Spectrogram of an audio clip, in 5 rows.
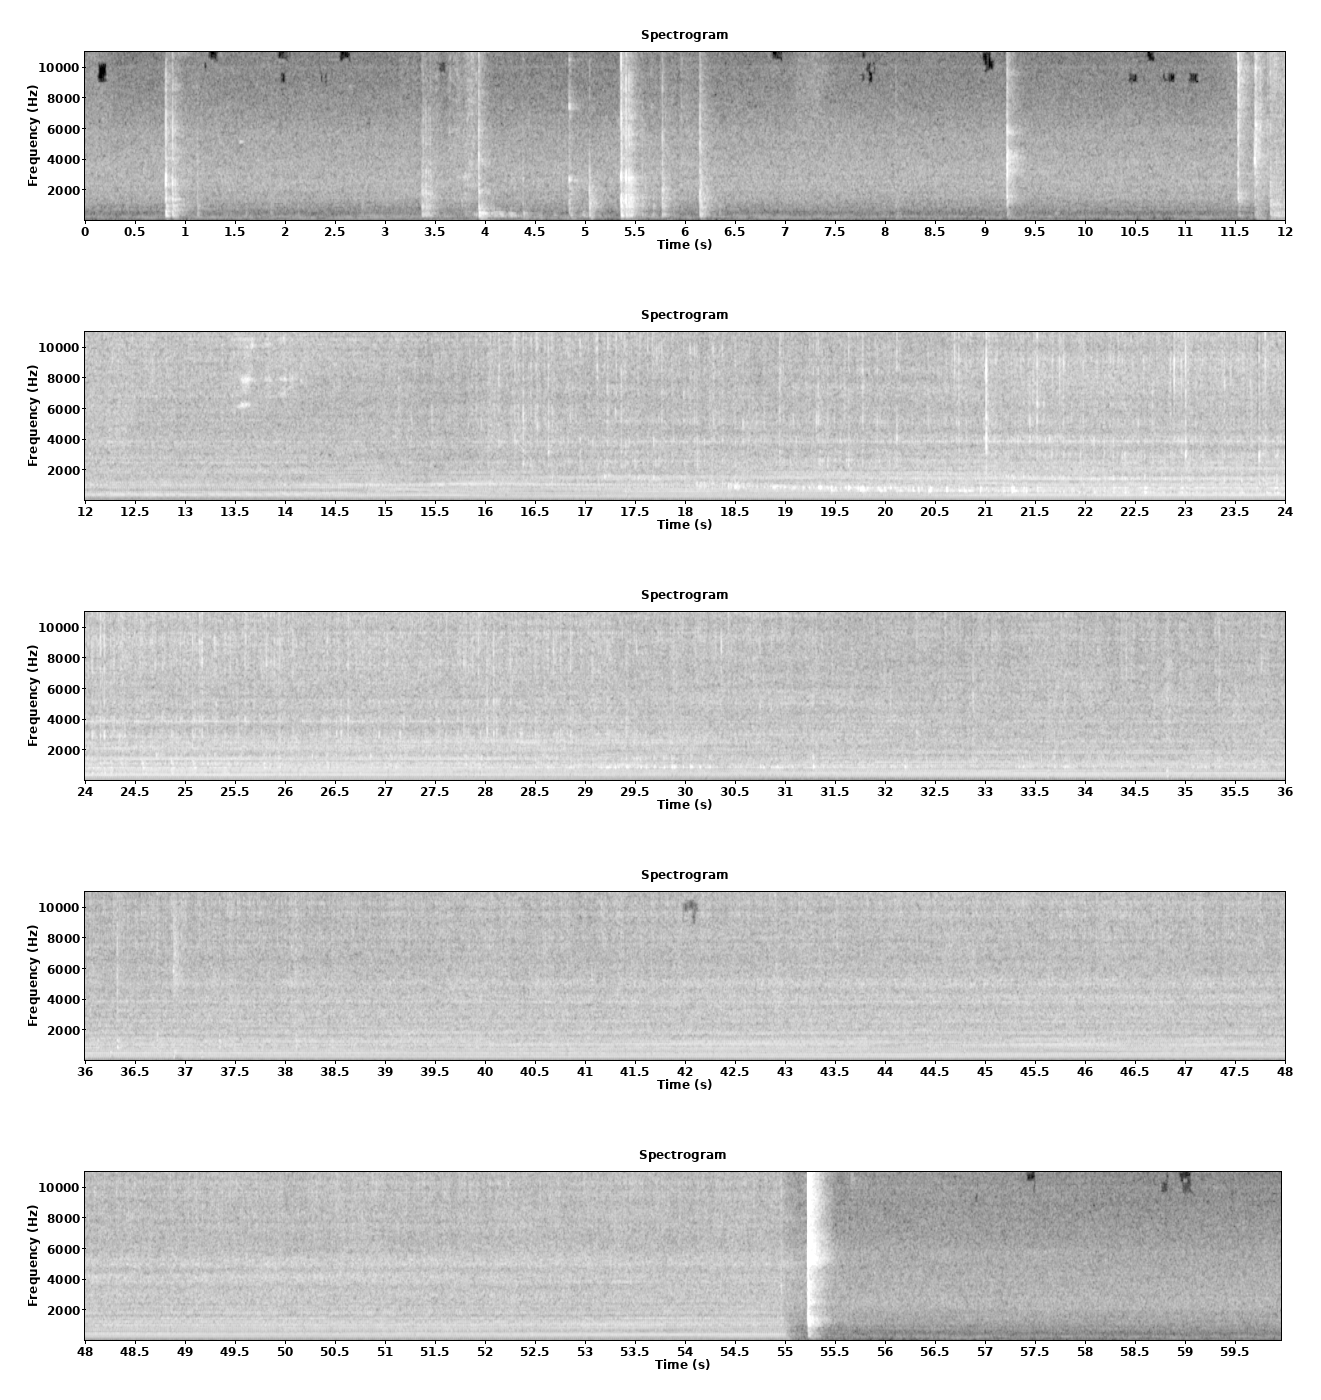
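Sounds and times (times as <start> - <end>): espresso machine pump humming: 11.8 - 55.2.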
